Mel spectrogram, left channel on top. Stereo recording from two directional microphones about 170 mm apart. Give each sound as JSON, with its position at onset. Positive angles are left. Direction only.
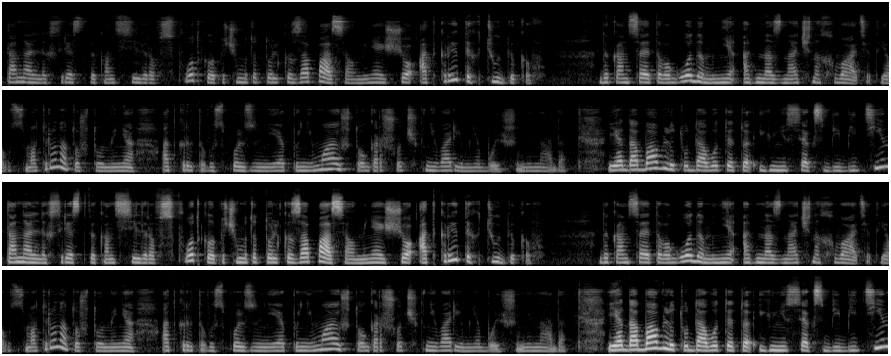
{"t": 0.0, "sound": "speech", "side_deg": -60}
{"t": 4.8, "sound": "speech", "side_deg": -10}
